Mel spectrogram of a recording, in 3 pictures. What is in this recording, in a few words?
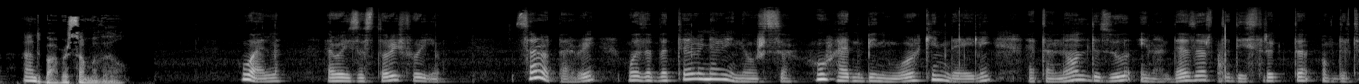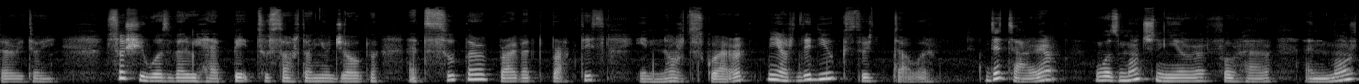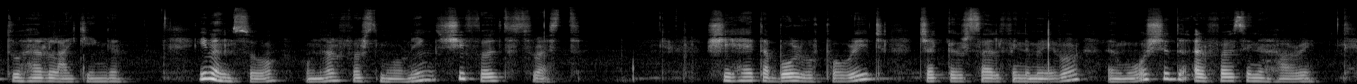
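italy, International Dialects of English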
